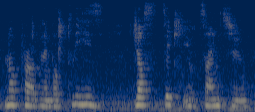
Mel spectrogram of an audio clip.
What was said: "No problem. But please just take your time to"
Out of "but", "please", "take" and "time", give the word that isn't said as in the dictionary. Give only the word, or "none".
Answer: none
